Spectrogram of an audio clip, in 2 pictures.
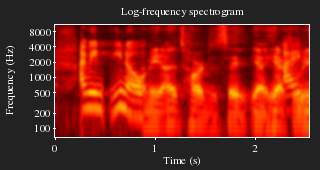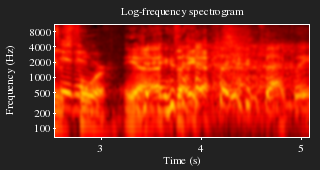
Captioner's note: light laughter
